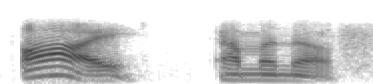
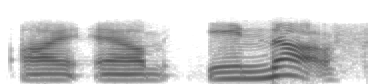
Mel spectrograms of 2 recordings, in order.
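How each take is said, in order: First: The stress falls on the word I. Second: The stress falls on the word enough.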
